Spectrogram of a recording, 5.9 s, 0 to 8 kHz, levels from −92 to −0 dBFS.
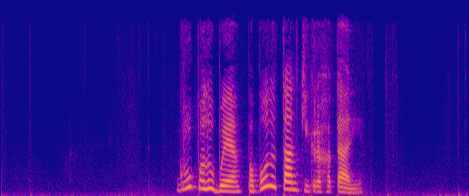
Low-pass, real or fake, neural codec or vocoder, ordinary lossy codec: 7.2 kHz; fake; codec, 16 kHz, 0.5 kbps, X-Codec, WavLM features, trained on Multilingual LibriSpeech; none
